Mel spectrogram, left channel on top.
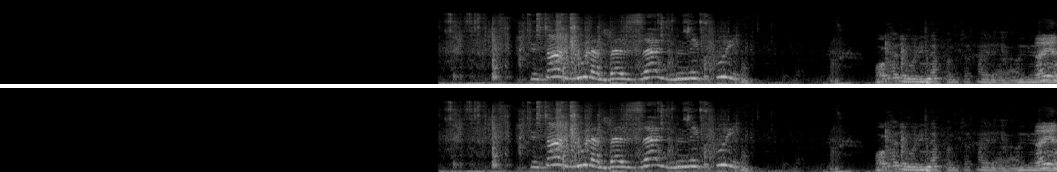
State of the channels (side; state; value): both; identical; correlation 1.00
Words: Putain, elle est où la basale de mes couilles? On va faire des volumères comme ça. Ouais, il y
